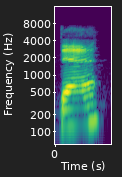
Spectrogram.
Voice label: short voyels arabic alphabet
